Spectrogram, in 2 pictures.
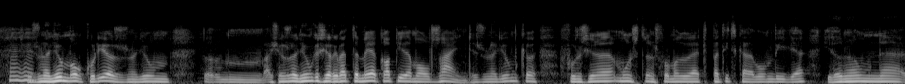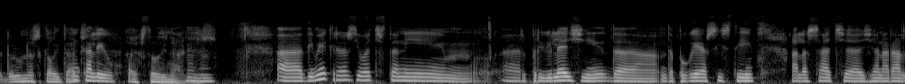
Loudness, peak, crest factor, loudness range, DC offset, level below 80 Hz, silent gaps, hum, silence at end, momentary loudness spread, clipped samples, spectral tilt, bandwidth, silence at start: -26 LUFS; -8 dBFS; 16 dB; 4 LU; under 0.1%; -54 dBFS; none; none; 0 s; 11 LU; under 0.1%; -7.5 dB/octave; 10 kHz; 0 s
